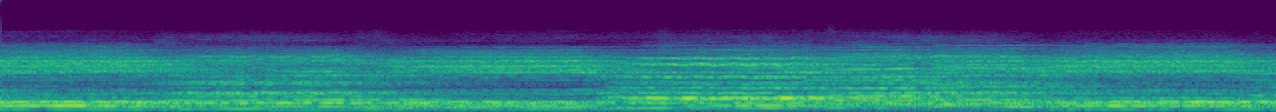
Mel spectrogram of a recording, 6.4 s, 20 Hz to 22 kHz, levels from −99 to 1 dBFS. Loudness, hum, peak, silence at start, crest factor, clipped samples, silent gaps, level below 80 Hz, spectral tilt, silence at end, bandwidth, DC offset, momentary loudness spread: -22 LUFS; none; -8 dBFS; 0 s; 14 dB; under 0.1%; none; -72 dBFS; -8.5 dB/octave; 0 s; 5.6 kHz; under 0.1%; 6 LU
